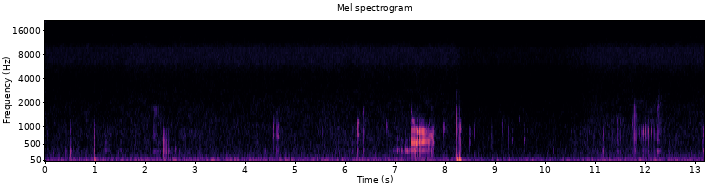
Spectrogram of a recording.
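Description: Low gurgling with scattered pops and one loud rumbling growl: active stomach growling.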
